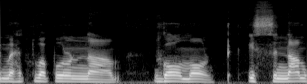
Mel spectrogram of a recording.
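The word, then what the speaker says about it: Gaumont: देना जरूरी है कि यह जो नाम है गोमट असल में यह फ्रेंच भाषा का नाम है और इसका वास्तविक उच्चारण प्रोनंसिएशन जो है वह है गोमू और यह गोमू जो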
